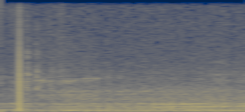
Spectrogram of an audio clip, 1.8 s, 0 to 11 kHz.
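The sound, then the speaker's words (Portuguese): The four-cylinder engine of a plug-in hybrid car idles with a steady, deep rumble, low and even throughout, with a brief sharp click near the start and no talking. “Muito boa mesmo o, o ronco dele não achei feio, não. Não. Por ser um 4 cilindros, óbvio.”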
